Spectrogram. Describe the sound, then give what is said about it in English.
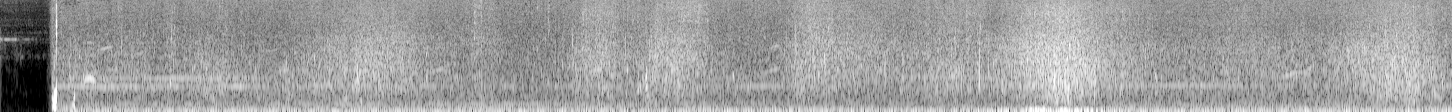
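A steady low mechanical hum from a ship in the near distance in a harbour drones continuously over lapping water and light wind, with soft washes of sound swelling now and then; no voices. “Yesterday, on the harbour, up on a half wall, looking out into the dark water, there is a ship in the near distance. You can hear its mechanical hum, but you can't tell if it's moving in or backing out of the harbour.”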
